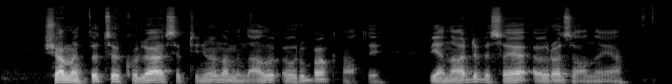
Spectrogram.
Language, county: Lithuanian, Vilnius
